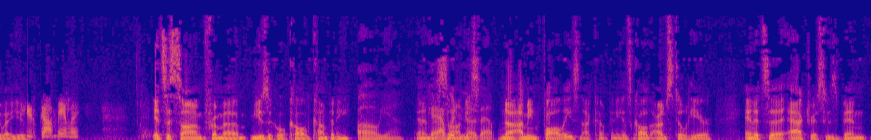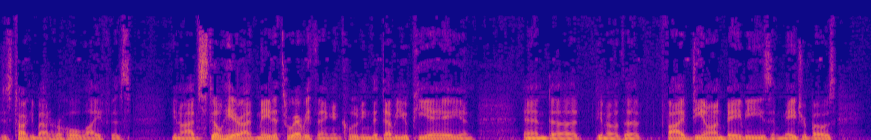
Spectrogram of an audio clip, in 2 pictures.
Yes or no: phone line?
yes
